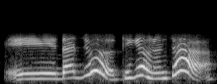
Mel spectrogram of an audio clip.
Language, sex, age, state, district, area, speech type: Nepali, female, 30-45, West Bengal, Jalpaiguri, rural, conversation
